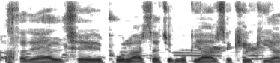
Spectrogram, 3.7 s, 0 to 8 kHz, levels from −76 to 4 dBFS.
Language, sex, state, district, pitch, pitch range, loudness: Maithili, male, Bihar, Saharsa, 110 Hz, 110-115 Hz, -13 LUFS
